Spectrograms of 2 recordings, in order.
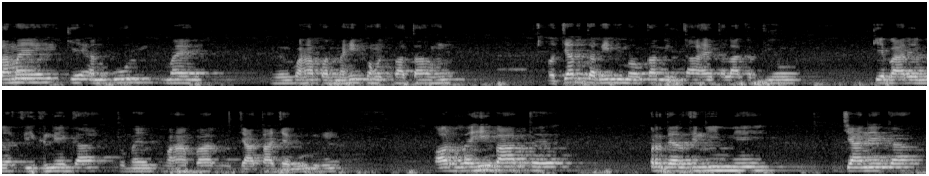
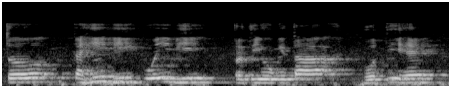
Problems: constant background noise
